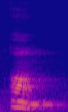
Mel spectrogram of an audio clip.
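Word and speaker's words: alms: देखिए question number 40 देखिए आर्म आर्म is given to the beggar. वैसे जब एल एम आता है तो एल को हम लोग नहीं पढ़ते हैं। तो एल साइलेंट हो जाता है।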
